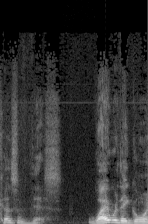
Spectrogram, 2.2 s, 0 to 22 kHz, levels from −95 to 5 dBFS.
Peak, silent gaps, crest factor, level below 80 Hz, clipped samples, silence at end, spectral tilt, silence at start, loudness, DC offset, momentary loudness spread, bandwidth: 0 dBFS; none; 18 dB; -66 dBFS; under 0.1%; 0 s; -6.5 dB/octave; 0 s; -15 LUFS; under 0.1%; 24 LU; 16 kHz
